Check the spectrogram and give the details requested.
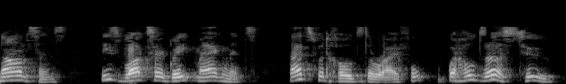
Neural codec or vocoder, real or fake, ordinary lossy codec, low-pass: vocoder, 22.05 kHz, 80 mel bands, Vocos; fake; MP3, 24 kbps; 7.2 kHz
